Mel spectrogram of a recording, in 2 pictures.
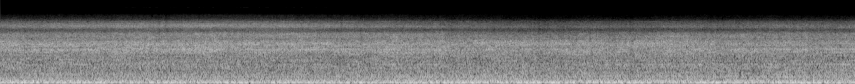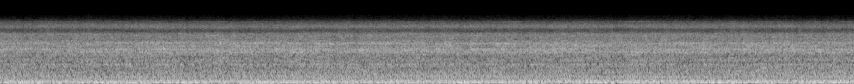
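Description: Car ferry's diesel engines running steadily under way: a constant low drone with a steady rushing noise over it.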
